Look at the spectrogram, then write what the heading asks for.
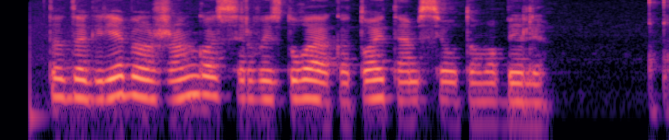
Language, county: Lithuanian, Vilnius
